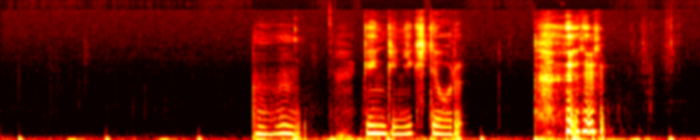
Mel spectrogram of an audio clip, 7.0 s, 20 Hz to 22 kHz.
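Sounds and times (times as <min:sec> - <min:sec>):
heartbeat picked up by microphone: 0:00.0 - 0:07.0
speech: 0:02.6 - 0:04.7, 0:05.6 - 0:06.2.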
